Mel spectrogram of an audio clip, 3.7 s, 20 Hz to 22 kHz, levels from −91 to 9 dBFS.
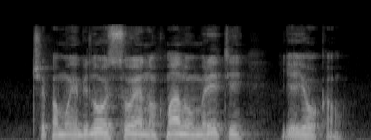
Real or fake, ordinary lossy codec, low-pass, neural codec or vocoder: real; AAC, 32 kbps; 9.9 kHz; none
